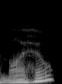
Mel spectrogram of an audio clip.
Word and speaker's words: Myhill: Myill. So I hope I'm pronouncing your surname correctly.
